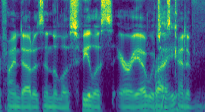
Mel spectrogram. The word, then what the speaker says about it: Los Feliz: kind of near hollywood which is the way we say los feliz here in los angeles for reasons that i'm not sure of but you know anglicanized pronunciation i mean it's not los angeles either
